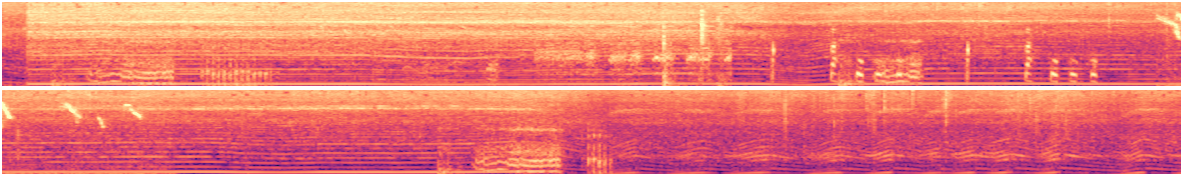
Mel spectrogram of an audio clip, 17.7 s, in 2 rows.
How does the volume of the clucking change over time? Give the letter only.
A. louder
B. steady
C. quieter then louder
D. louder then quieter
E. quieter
D.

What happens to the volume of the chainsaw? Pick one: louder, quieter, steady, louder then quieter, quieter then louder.
quieter.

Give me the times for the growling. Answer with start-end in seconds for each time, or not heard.
0.3-2.1, 6.2-7.0, 12.1-13.4.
